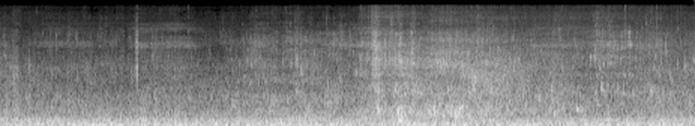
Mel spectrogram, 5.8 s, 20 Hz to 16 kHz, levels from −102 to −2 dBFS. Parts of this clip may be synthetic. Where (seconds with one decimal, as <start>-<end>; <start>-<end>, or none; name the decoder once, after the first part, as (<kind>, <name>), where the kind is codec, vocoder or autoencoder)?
none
